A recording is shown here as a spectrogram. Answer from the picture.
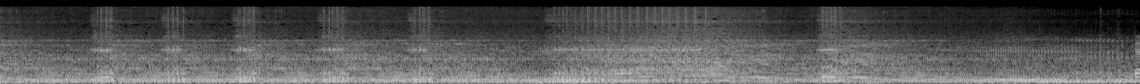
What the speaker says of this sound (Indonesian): Dan kedengeran suara mesinnya juga sedikit lebih berisik ya.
